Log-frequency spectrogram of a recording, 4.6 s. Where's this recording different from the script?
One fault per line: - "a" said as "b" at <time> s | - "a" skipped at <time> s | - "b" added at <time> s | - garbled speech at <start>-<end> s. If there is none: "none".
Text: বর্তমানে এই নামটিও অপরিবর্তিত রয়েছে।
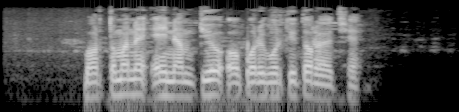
none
